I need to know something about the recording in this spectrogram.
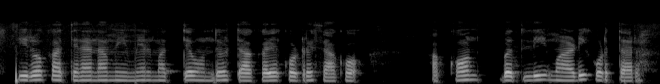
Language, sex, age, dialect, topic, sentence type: Kannada, female, 18-24, Central, banking, statement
